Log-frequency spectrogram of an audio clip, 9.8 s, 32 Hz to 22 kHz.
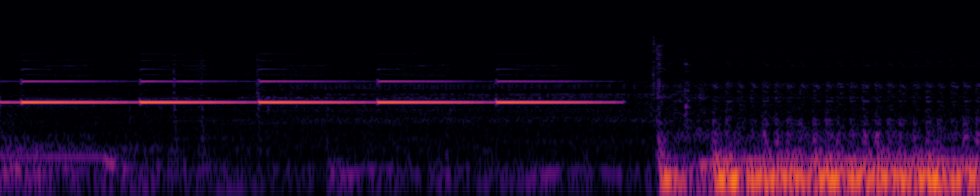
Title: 2002 GMC Yukon (crank but no start)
